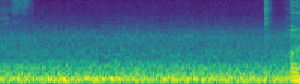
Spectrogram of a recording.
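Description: Steady low hum inside a car's cabin, the car's engine running.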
